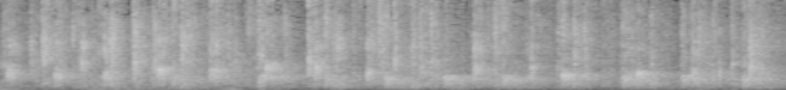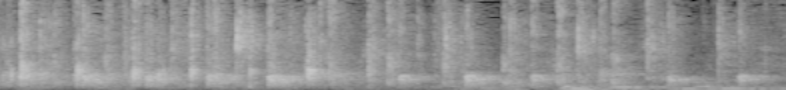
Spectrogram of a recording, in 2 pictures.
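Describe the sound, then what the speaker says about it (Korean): A church congregation claps in congratulation at an elders' ordination and retirement thanksgiving service, dense sustained applause throughout with voices talking over it toward the end. "박수로 축하해 주시면"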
